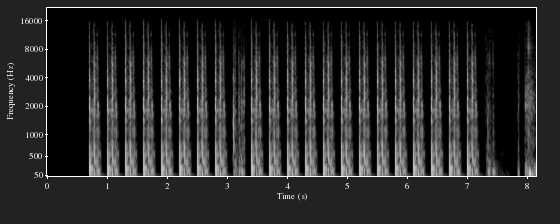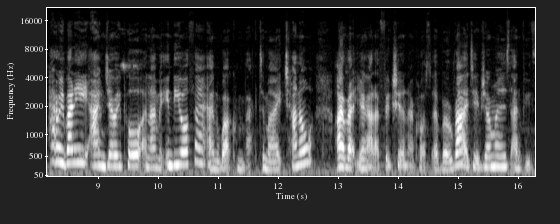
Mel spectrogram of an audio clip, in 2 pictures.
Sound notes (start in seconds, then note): 0.7 typewriter keys clacking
